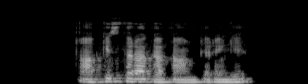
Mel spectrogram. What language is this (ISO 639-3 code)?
urd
